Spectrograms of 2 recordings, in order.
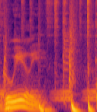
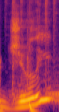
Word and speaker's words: Guili: The track is called Guili. – Or Julie? – G-U-I-L-I.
